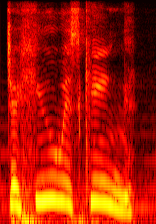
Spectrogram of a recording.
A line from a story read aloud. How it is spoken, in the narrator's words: everyone shouted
